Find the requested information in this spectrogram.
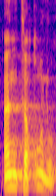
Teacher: لابد من مراعاة أن النون تخفى عند التاء ويكون صوتها أقرب إلى الإدغام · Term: إخفاء النون عند التاء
